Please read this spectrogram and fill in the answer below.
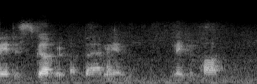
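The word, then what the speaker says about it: Leakin Park: It's actually spelled Lincoln Park, L E A K I N, but almost everyone in Baltimore pronounces it Lincoln Park.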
